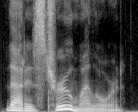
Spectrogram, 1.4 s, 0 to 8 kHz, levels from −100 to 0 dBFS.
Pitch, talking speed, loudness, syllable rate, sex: 150 Hz, 215 wpm, -15 LUFS, 4.2 syllables/s, female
